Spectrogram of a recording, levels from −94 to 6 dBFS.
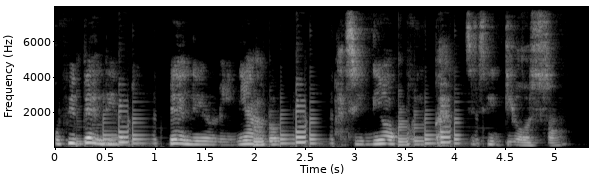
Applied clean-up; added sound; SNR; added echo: neural mask model DeepFilterNet 3.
